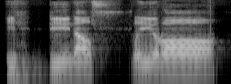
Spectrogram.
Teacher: Itu sahaja beza huruf sin dan juga huruf sad. Tetapi apabila dia membuat terlalu tebal huruf sad, maka menghilangkan sifat desiran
